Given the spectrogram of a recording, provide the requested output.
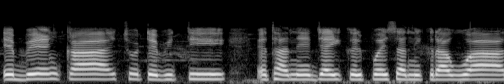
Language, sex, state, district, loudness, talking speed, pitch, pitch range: Halbi, female, Chhattisgarh, Bastar, -12 LUFS, 120 wpm, 230 Hz, 225-240 Hz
